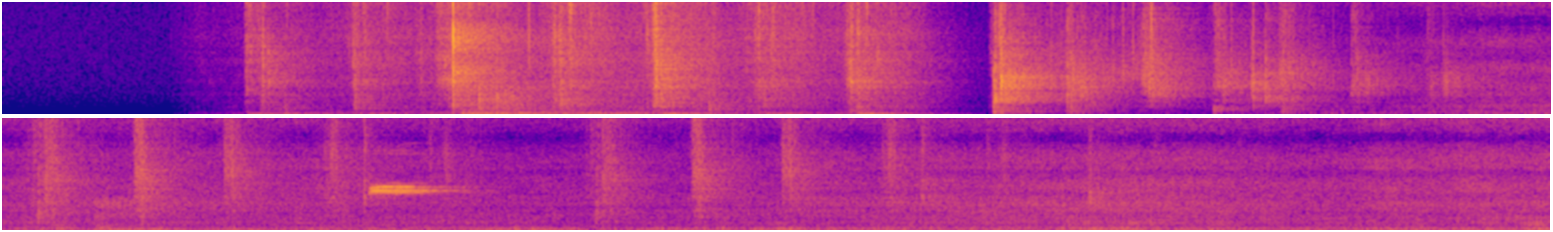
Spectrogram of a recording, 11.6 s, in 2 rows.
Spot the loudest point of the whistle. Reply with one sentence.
The loudest moment of the whistle is at 2 seconds.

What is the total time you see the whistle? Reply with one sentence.
The whistle can be heard for 2 seconds in total.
